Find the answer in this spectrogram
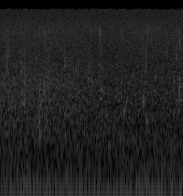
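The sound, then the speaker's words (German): Steady, soft rain falls without a break, a faint even hiss of many drops with no voices or other distinct sounds. “Ich höre nur den Regen.”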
